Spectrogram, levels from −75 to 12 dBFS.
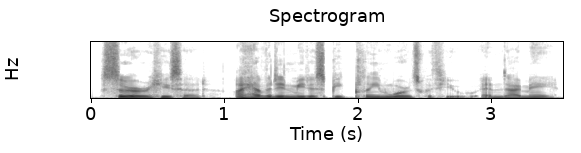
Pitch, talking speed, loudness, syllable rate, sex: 120 Hz, 290 wpm, -19 LUFS, 5.4 syllables/s, male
